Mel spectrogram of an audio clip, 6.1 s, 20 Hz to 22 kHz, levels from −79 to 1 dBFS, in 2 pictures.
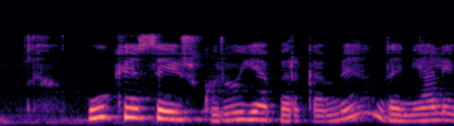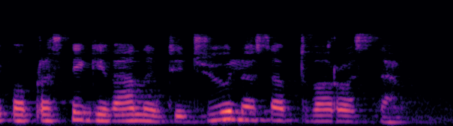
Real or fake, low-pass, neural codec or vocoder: real; 7.2 kHz; none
